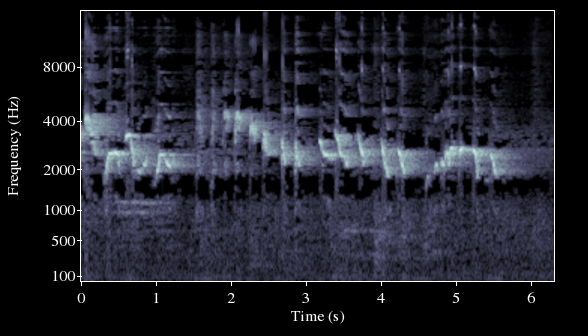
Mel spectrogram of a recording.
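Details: Sooty-headed bulbul (kutilang) in full-filler gacor training song: an even string of bouncy, up-and-down slurred notes, steadily repeated and gradually dropping in pitch before fading out.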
